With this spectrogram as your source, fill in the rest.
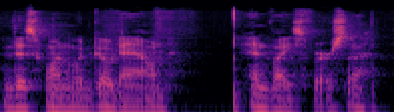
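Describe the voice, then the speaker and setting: Background music and audible room echo around a male speaker. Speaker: teacher. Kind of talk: lecture. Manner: casual.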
